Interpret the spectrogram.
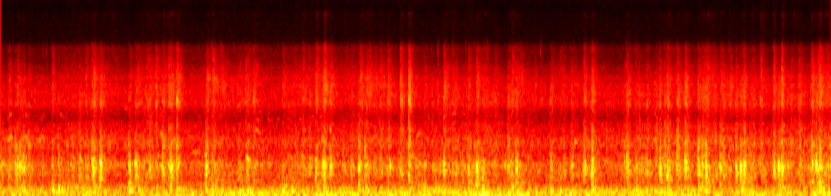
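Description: ICF passenger coach running along the track: a steady rumble with frequent, irregular clacks and knocks from the wheels and bogies over the rails.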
